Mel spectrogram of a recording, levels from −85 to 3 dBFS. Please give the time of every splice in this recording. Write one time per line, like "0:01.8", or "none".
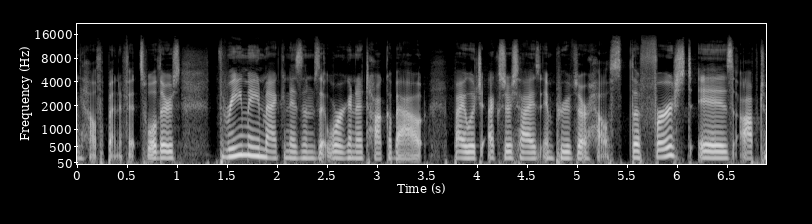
0:02.0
